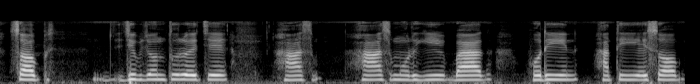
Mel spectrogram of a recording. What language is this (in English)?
Bangla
